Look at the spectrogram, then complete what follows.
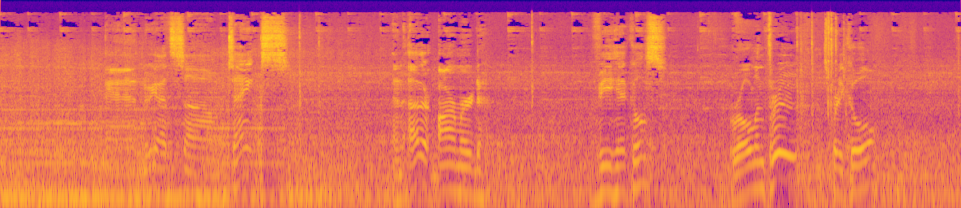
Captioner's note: train horn continues to blow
